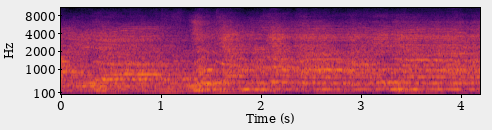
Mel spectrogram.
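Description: A group of children singing together in chorus over music, the singing steady and loud.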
